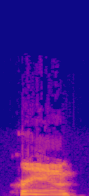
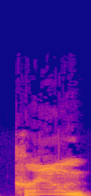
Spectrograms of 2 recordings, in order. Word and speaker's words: crayon: Crayon. Crown. – Crown. Call it crown. Crown. Crayon. It's crayon. called. It's a fucking crayon. crayon. Or There's or two syllables.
